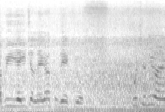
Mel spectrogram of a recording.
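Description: A motor vehicle engine running steadily at low revs, a low hum that grows about half a second in, with faint voices over it.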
